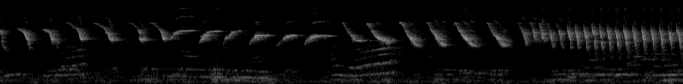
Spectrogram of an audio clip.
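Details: Singing canary, described as learning to shake its head: fast runs of repeated descending whistled notes, then a rapid, even rattling trill at the end.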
